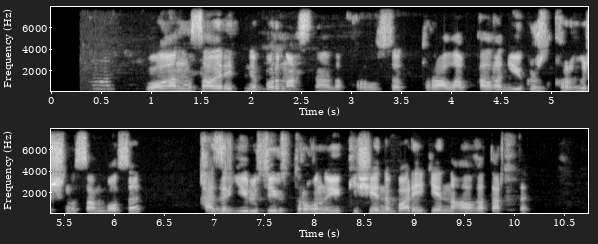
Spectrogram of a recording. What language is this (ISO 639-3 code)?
kaz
